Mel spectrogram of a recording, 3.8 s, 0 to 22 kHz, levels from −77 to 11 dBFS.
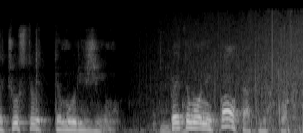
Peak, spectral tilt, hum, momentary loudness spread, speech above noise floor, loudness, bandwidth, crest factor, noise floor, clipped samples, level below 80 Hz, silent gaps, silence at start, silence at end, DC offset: -6 dBFS; -7.5 dB/octave; none; 15 LU; 22 dB; -20 LUFS; 16 kHz; 16 dB; -42 dBFS; under 0.1%; -42 dBFS; none; 0 s; 0 s; under 0.1%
